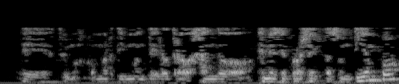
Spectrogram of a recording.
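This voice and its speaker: A man talks at a moderate speed. There is noticeable noise in the background. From Argentina, northern Greater Buenos Aires. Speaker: football supporters' club representative. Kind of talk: radio interview. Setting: video call.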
